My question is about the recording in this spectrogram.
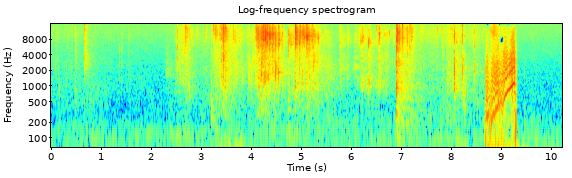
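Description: Footsteps crunching and scraping over grit and rubble on a debris-strewn floor, starting a couple of seconds in. Near the end comes a short, loud squeak that rises in pitch.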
